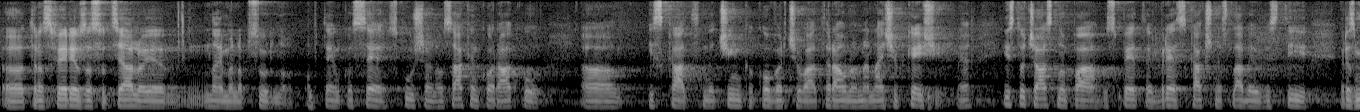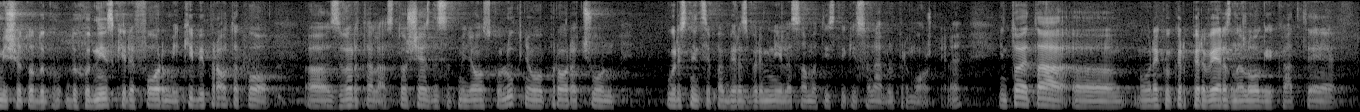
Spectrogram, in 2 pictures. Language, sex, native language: Slovenian, male, Slovenian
